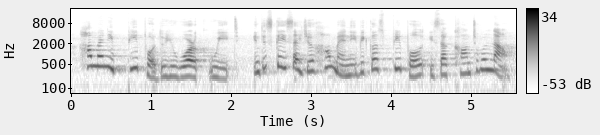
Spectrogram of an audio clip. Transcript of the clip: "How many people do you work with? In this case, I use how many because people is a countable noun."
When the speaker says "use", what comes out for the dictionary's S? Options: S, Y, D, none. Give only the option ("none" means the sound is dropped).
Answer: none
